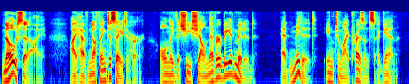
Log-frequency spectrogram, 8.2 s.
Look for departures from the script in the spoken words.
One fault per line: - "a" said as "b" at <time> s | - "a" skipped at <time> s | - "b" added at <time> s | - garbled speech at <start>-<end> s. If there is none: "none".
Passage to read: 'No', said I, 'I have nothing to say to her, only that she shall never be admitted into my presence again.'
- "admitted" added at 5.6 s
